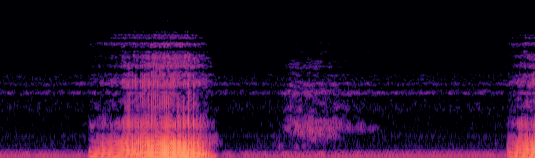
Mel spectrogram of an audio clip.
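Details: Deep, loud, vibrating snores on the in-breath during sleep, with quiet out-breaths between, over a steady low room hum; snoring.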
